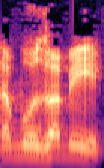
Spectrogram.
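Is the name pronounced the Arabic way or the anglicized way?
Arabic. The name is said with Arabic pronunciation. The speaker calls it right. "In Arabic, it's Abu Dhabi"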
